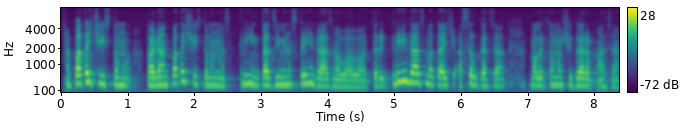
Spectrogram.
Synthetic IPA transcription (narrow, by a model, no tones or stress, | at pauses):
pɐt̪ɐt͡ʃʰiːst̪ɐmɨ | kɐɖaːnpɐt̪ɐt͡ʃʰist̪ɐmɐnmɐskɾiɦint̪aziminɐskɾiɦinɾaːzmɐʋaːʋaːnt̪ɐɾkɾiɦinɾaːzmɐt̪aːjt͡ʃʰiɐsɐlɡɐt͡sʰaːn | mɐɡɐɾt̪ɐmɐt͡ʃʰiɡɐɾɐmaːsaːn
